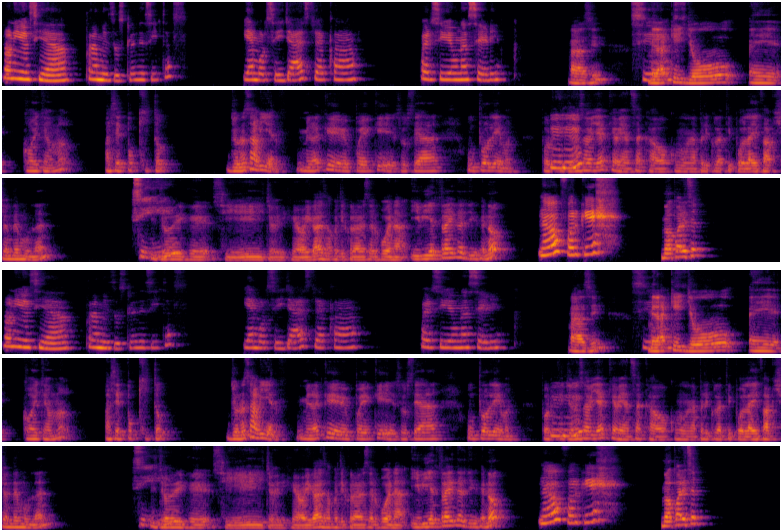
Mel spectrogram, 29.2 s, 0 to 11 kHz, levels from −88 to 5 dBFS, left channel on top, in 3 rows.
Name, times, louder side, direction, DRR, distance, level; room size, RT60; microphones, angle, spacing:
voice 1, 0.0-2.2 3.0-4.5 5.2-6.3 7.9-8.4 16.6-17.0 21.1-21.7 26.2-27.2, left 5 dB, 50° left, 0.4 m, -26 dB
voice 2, 7.1-7.5 8.1-9.7 10.0-10.6 11.0-11.8 12.5-15.2 15.6-16.1 16.5-20.1 21.3-25.7 27.7-28.1, right 1 dB, 15° right, 1.2 m, -29 dB
7.6 x 2.7 x 5.5 m
head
